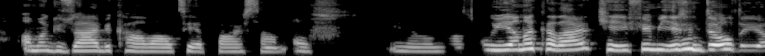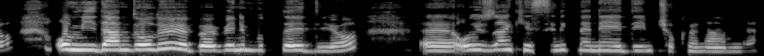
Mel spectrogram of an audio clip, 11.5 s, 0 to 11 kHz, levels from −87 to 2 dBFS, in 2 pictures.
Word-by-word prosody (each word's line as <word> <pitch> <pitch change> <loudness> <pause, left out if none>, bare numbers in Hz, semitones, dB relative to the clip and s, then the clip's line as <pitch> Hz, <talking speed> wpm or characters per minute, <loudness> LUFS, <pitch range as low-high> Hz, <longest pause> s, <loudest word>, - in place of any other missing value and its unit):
Ama 235 0 -4
güzel 225 0 -2
bir 230 - -5
kahvaltı 200 -1 -6
yaparsam. 195 -1 -9
Of, 210 -2 -11 0.6
inanılmaz. 200 -2 -15
Uyuyana 275 +3 +3
kadar 295 0 +2
keyfim 270 +2 0
yerinde 275 0 +5
oluyor. 245 -4 +1 0.4
O 290 - +7
midemde 270 0 +4
oluyor 295 +5 +4
ya, 295 -4 +2
böyle 240 -1 +3
beni 265 0 -1
mutlu 250 0 -3
ediyor. 230 +1 -2 0.5
Eee, 225 -1 -1
o 250 - 0
yüzden 275 +2 -4
kesinlikle 255 -2 -8
ne 240 0 -7
yediğim 230 +1 -9
çok 230 - -14
önemli. 195 -1 -10
245 Hz, 145 wpm, -21 LUFS, 215-275 Hz, 0.6 s, O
